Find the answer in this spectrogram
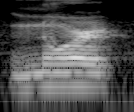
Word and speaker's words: Norkeisha: Anyway, I'm mispronouncing a cool name. Thanks for sorting that out.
